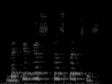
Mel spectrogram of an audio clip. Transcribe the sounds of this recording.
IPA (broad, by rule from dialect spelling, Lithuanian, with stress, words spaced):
bʲɛt ˈɪrʲɡʲɪ sʊ tɜs ˈpɑːt͡ʃʲeːsʲ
